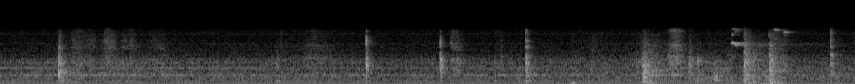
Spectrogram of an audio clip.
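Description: Kitchen knife tapping and scraping on a wooden cutting board as chopped tomato and onion are pushed into separate piles: a few separate knocks, then a quicker run of knocks and scrapes near the end, over a steady low hum.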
